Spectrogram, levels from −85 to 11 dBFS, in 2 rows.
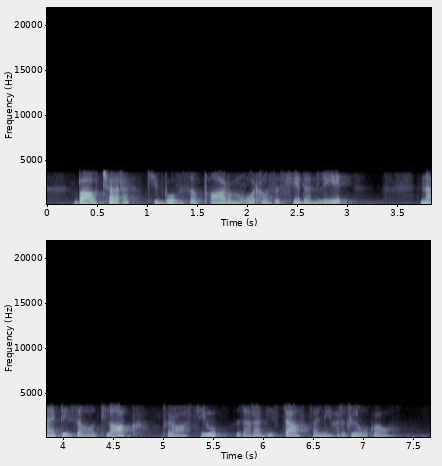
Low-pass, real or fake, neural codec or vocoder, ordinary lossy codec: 3.6 kHz; fake; codec, 16 kHz in and 24 kHz out, 0.8 kbps, FocalCodec, streaming, 65536 codes; none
